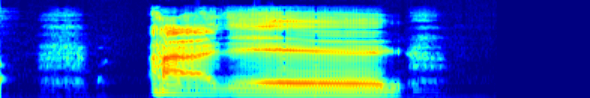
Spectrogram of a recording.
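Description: A young man laughs close into a microphone.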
